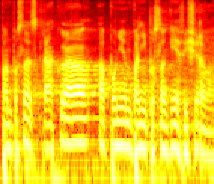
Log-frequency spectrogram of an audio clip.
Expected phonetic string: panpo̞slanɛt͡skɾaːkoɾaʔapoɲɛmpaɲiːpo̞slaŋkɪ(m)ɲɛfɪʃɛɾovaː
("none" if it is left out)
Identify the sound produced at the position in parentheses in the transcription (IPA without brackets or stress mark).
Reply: none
